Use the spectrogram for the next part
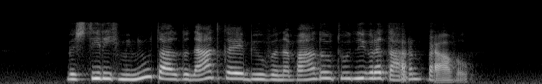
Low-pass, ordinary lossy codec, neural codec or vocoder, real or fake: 7.2 kHz; none; codec, 16 kHz in and 24 kHz out, 0.9 kbps, LongCat-Audio-Codec, fine tuned four codebook decoder; fake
